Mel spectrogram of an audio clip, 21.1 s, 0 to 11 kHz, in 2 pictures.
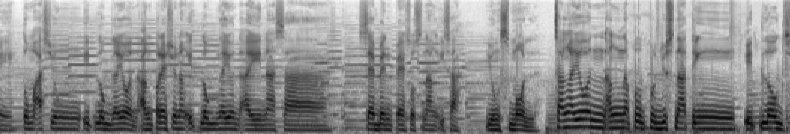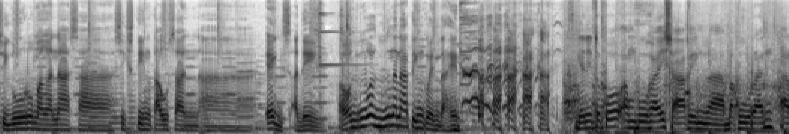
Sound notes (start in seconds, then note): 16.6 laughs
